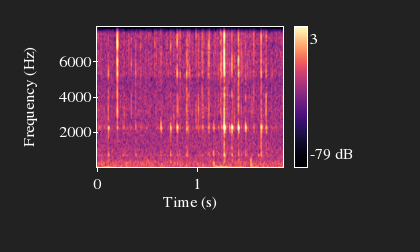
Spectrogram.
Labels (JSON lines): {"label": "ambient", "recorder": "HydroMoth"}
